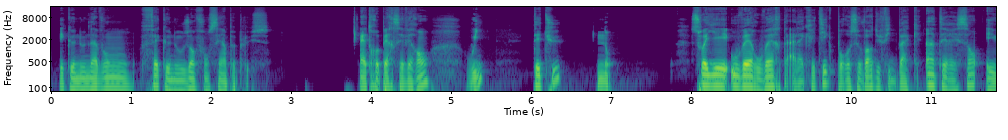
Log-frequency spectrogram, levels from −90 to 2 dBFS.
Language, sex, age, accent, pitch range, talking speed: French, male, 30-49, French, 75-100 Hz, 140 wpm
